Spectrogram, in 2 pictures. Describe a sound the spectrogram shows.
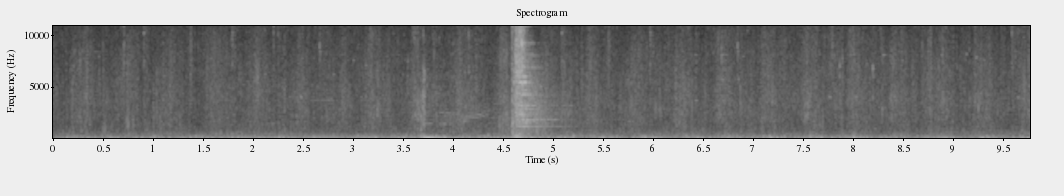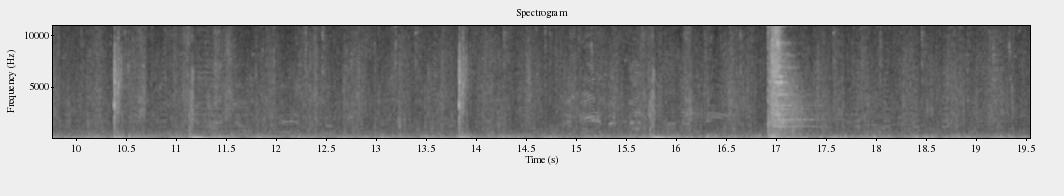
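Many soldiers march in step across snowy ground.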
